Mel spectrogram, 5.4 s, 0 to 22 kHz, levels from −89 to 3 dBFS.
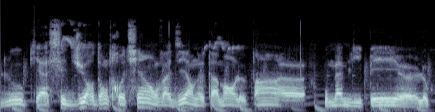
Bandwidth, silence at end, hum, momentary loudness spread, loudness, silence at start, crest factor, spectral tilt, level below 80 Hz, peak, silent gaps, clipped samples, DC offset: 11.5 kHz; 0.1 s; none; 4 LU; -18 LUFS; 0 s; 14 dB; -5.5 dB/octave; -46 dBFS; -4 dBFS; none; under 0.1%; under 0.1%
